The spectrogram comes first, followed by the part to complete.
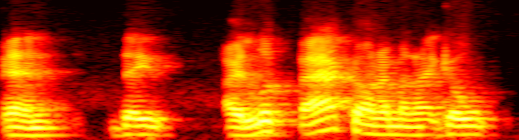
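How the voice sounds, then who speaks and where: Wry and self-deprecating, an American writer from Tampa, Florida joins an indoor video call as an interview guest, his medium-pitched voice at normal speed. He talks casually before reading aloud from his own novel, and the audio sounds roomy and muffled.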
